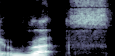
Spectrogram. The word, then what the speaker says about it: Rutz: So I am Claire, which is spelled C-L-A-R-E, followed by Rutz, which is R-U-T-Z.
